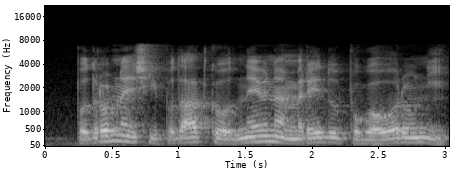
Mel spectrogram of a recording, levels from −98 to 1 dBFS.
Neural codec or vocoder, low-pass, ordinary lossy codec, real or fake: none; 7.2 kHz; none; real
